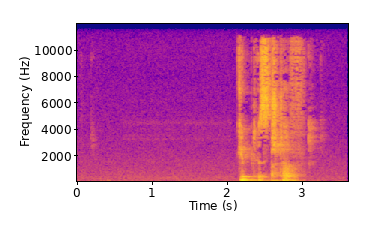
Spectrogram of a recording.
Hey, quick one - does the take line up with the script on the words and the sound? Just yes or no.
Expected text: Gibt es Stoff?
yes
